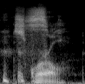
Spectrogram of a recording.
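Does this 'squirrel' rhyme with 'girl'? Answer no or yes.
yes. The word rhymes exactly with girl. It is the lazy Canadian way. The speaker calls it wrong. "we lazily pronounce it"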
